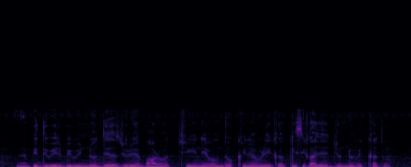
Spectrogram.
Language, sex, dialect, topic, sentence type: Bengali, male, Standard Colloquial, agriculture, statement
